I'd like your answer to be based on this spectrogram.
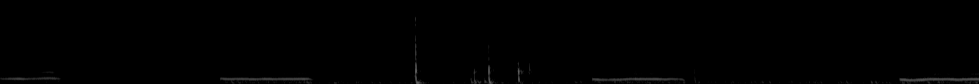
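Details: Cat aged 3, about to turn 4, possibly a Scottish Fold, recorded 25 February 2025 and described as fairly loud: buzzing snores each lasting about a second with quiet pauses between breaths; ordinary snoring.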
